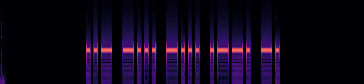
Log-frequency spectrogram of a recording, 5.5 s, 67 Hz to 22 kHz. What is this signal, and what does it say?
Morse code, heard as a keyed tone, about 22 wpm, 700 Hz. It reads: UBBPN
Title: Code Groups - 5 Letter:Numbers - 22wpm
